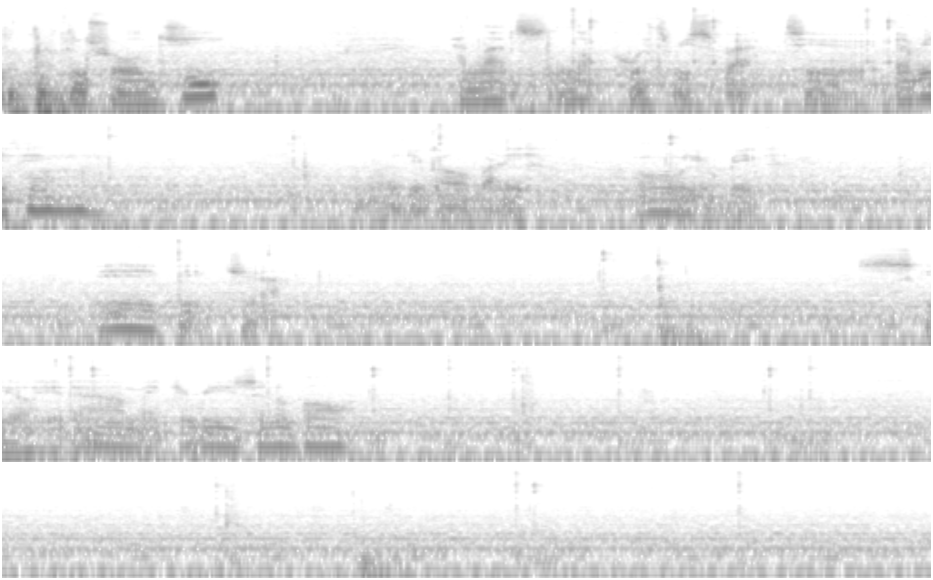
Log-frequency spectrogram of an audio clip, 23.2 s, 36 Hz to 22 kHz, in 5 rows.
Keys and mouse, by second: 0.1 ctrl+g, 2.8-6.1 drag, 6.1 middle click, 6.8-8.7 drag, 8.7-10.1 middle drag, 10.1-12.1 drag, 12.6 s, 15.3 click, 16.2-18.8 middle drag, 18.0 click, 18.6 click, 19.1-20.4 middle drag, 20.4 s, 22.2-23.2 drag.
